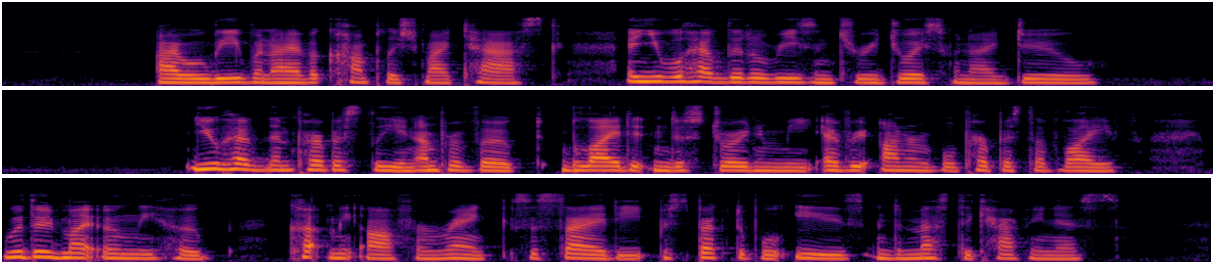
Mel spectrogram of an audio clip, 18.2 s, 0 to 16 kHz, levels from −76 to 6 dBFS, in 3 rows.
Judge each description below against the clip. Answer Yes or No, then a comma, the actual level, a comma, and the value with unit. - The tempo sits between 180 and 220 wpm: No, average, 170 wpm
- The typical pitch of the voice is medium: Yes, medium, 175 Hz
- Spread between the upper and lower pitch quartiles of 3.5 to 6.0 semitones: No, narrow, 2.4 semitones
